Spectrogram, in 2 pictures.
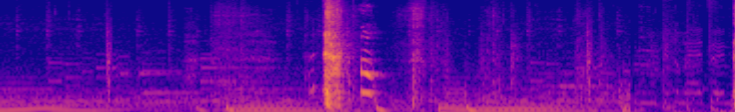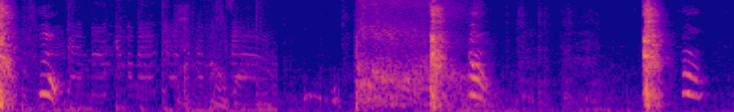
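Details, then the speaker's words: Several sharp, explosive sneezes from a male streamer during a gaming livestream, heard over game audio and background music; it is called the most delicate sneeze heard lately, with an 'ah' sound; sneezing. "我最近听过的这个打喷嚏里面最为娇贵的一个。 怎么就娇贵了？ 会带有一声就是啊这样的声音。"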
